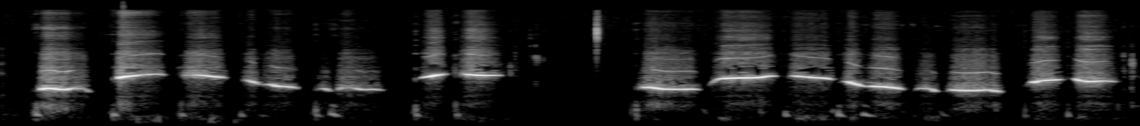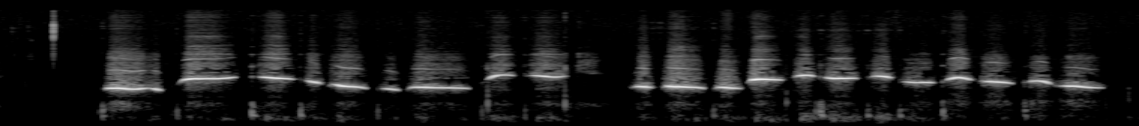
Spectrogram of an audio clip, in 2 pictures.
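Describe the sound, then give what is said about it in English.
A person whistles the catchy Viagra commercial jingle alone. The melody is clear and bright, made of many short notes grouped into repeating phrases with brief pauses between them. “if I knew how to play a flute, I would actually like play that rhythm for you in a flute, but all I could do is whistle it.”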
